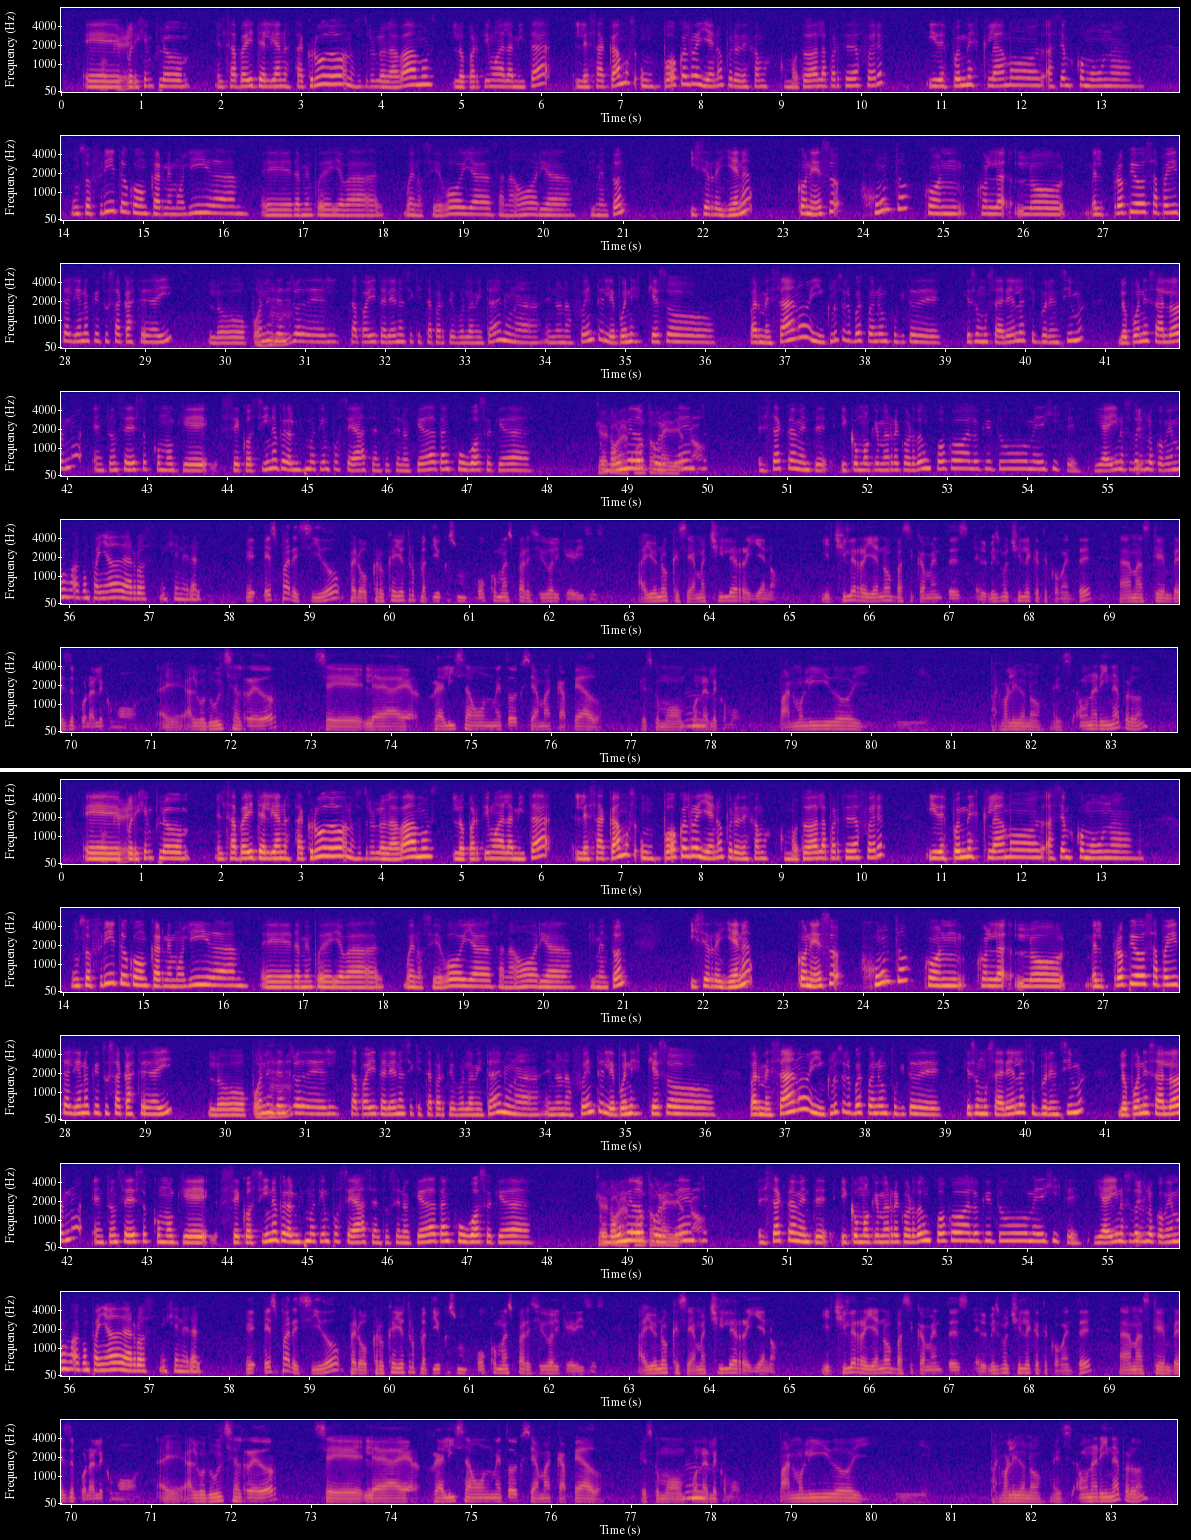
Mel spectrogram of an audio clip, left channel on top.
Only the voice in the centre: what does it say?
Ok.
Ujú.
Queda
con
el punto
medio,
¿no?
Eh,
eh, es parecido, pero creo que hay otro platillo que es un poco más parecido al que dices. Hay uno que se llama chile relleno. Y el chile relleno básicamente es el mismo chile que te comenté, nada más que en vez de ponerle como eh, algo dulce alrededor, se le eh, realiza un método que se llama capeado, que es como
ponerle como pan molido y, y pan molido no, es una harina, perdón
